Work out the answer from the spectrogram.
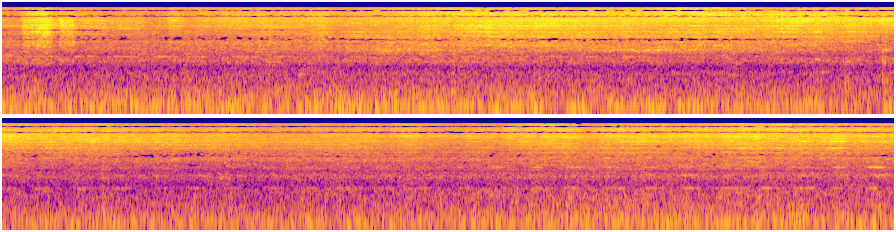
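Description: Train passing on the rails: a steady low rumble with a high hiss of wheel and rail noise.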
